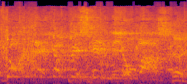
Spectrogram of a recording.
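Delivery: put-on shrill high Indian-accented yell; Indian heckler. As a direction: scream it like an angry Indian uncle. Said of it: "get their insults the wrong way around".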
